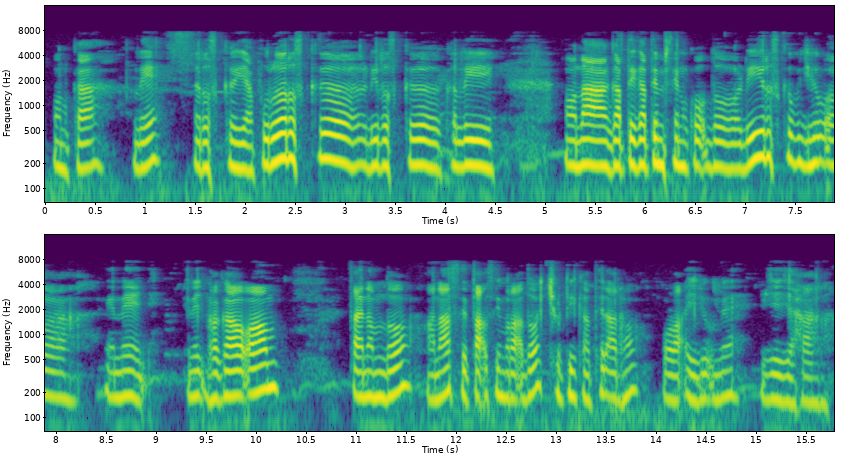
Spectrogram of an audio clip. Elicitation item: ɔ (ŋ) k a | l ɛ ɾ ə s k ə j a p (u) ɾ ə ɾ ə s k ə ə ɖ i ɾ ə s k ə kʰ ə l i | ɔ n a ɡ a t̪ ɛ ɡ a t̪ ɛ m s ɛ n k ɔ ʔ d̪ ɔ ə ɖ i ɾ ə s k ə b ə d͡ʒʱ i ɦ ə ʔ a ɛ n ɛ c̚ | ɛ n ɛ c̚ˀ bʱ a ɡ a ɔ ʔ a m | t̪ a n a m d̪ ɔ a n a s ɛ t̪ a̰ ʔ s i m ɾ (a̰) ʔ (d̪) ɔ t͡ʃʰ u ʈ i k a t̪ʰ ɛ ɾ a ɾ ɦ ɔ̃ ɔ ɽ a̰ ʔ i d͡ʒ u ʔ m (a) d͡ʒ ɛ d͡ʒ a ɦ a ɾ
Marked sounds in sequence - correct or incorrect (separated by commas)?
incorrect, correct, correct, correct, incorrect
